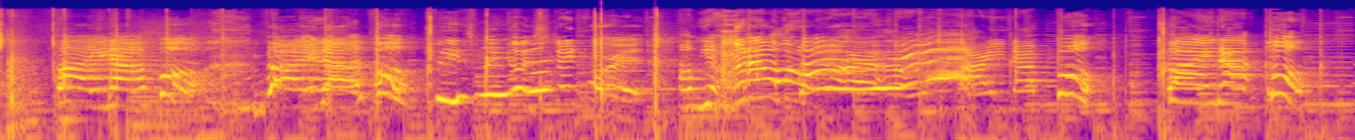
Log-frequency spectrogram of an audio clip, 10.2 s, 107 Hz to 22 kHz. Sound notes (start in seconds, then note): 5.8 shouting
